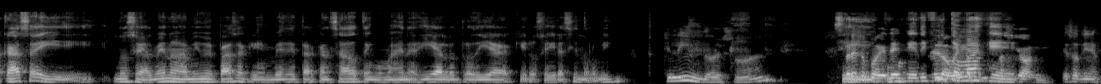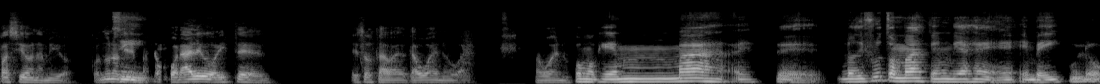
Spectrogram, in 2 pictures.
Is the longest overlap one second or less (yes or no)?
no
